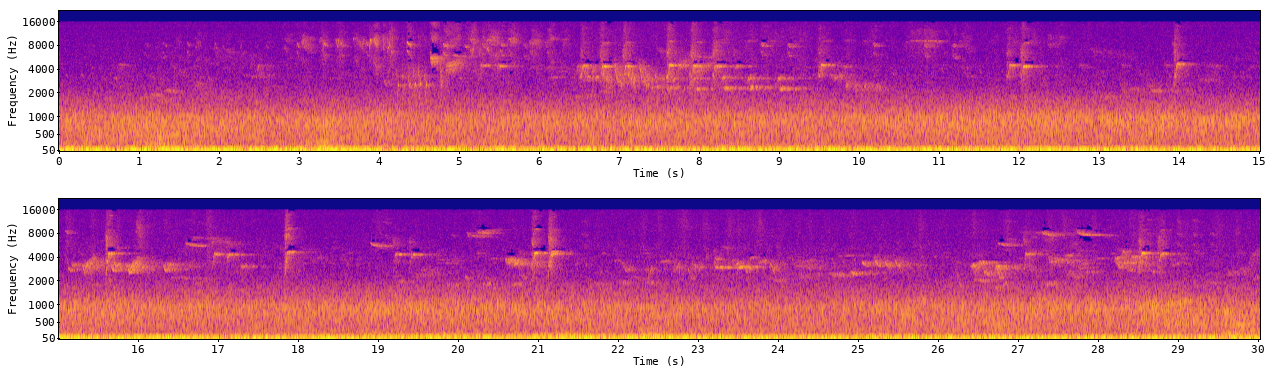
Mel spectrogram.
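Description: Several small birds chirping and calling in short scattered phrases, over a steady low rumble of outdoor background noise.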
